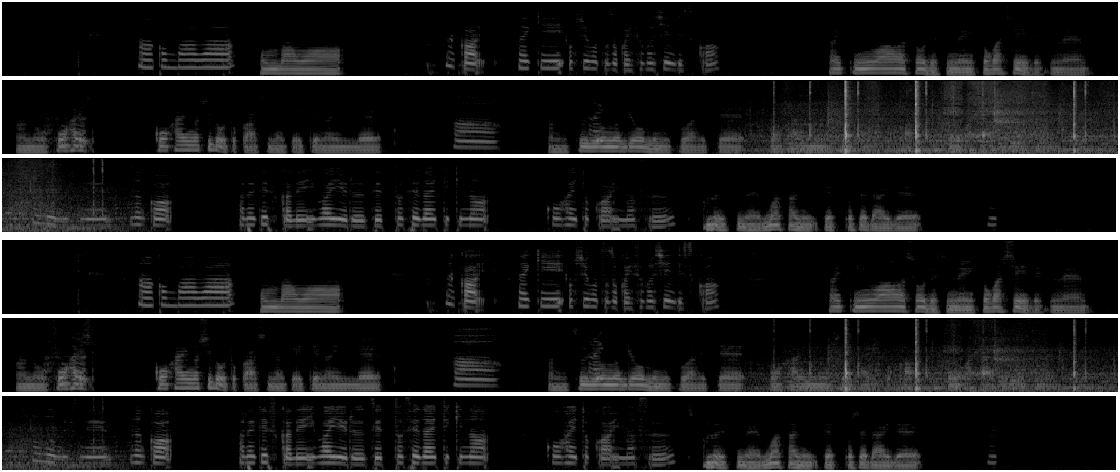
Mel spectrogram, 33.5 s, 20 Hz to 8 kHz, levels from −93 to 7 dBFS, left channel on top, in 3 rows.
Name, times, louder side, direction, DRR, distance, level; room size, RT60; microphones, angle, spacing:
voice 1, 1.4-2.3 4.4-4.8 5.2-7.2 11.6-12.0 15.7-16.1 17.0-17.2 22.6-24.0 24.7-27.2 27.8-29.1 32.2-32.3, right 1 dB, 50° right, 4.6 m, -55 dB
voice 2, 2.6-3.4 8.3-10.9 11.3-12.1 12.7-15.0 16.6-20.3 20.6-21.7 29.3-31.5, right 2 dB, 70° right, 1.9 m, -56 dB
sound 1, 18.4-23.8, left 9 dB, 85° left, 0.8 m, -48 dB
open air
head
